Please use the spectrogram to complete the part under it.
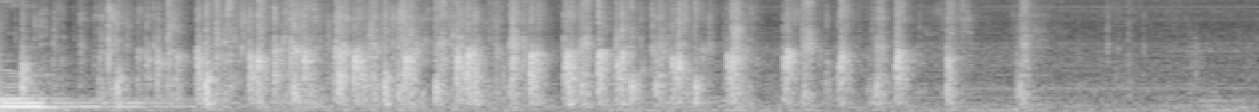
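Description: A crowd claps and cheers in a live music hall.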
